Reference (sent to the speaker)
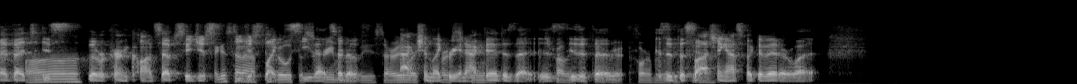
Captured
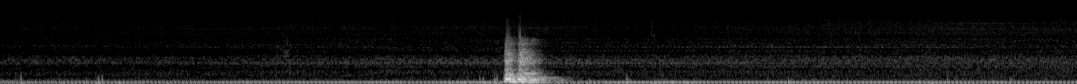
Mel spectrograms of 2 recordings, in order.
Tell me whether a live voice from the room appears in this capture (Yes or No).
Yes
